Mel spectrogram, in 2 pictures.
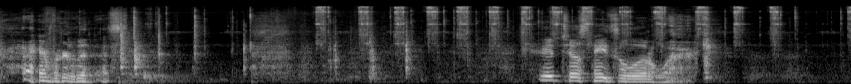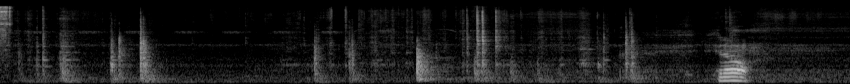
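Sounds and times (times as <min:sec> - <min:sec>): socket ratchet clicking: 0:03.2 - 0:08.7.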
